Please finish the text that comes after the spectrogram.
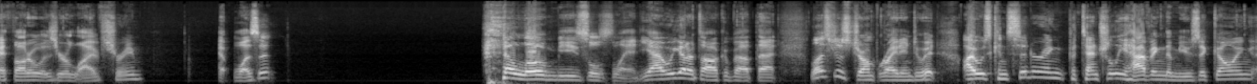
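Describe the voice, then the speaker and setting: A man's voice: medium pitch, no room sound. A young man streaming while gaming, talking casually with many restarts and blunt asides.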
